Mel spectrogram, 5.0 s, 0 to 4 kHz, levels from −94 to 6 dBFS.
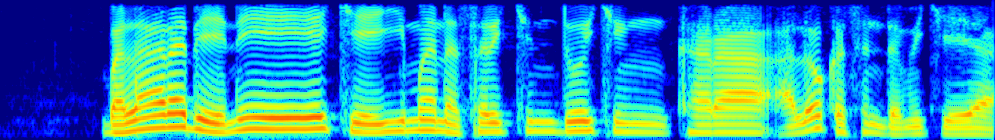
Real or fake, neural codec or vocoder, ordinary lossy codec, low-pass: real; none; none; 3.6 kHz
